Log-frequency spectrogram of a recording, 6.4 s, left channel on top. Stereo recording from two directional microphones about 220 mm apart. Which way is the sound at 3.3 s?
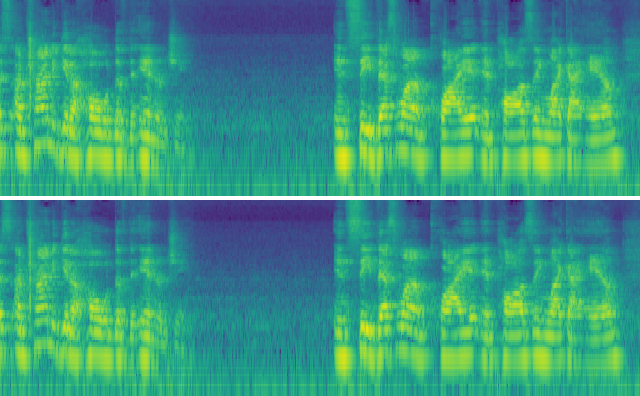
15° left (ahead or behind).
